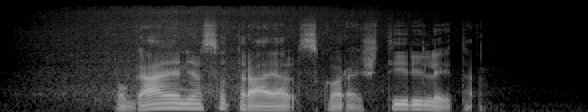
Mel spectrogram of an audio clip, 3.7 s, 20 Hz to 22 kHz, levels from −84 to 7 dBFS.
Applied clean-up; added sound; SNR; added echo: none; Waves, surf; 19 dB; none.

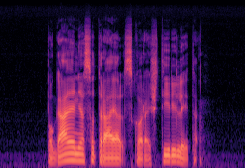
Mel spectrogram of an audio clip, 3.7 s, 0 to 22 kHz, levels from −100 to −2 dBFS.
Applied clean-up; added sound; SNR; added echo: none; none; none; none.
